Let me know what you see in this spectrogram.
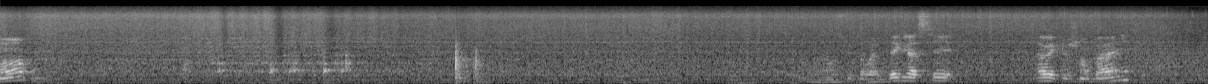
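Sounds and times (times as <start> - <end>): food sizzling in a frying pan: 0.0 - 12.0
sharp knocks: 4.5 - 4.9.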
